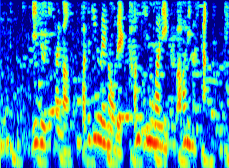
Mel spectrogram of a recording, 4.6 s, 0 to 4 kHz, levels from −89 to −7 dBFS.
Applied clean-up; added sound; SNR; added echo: classical method Wiener filter.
